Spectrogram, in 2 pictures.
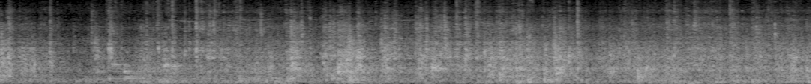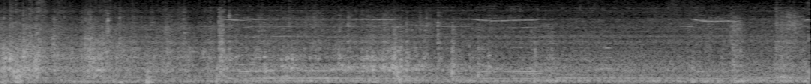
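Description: A JCB backhoe loader's engine running while it demolishes houses, with irregular knocks and clattering of breaking wood and sheet metal. About ten seconds in, a steadier machine hum with a faint high whine takes over.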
